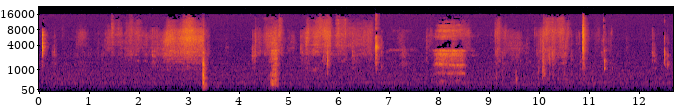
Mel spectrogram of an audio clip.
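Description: Wooden futon drawer panels being handled during assembly: scattered knocks and clicks, one sharper knock a few seconds in being the loudest, with rustling of a paper instruction sheet.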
